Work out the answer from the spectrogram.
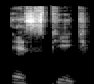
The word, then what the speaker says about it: speak: اولش دوستان ا نداره، دقت بکنید در تلفظ انگلیسی یه مقدار باید رعایت بکنید، بعضی کلمات بی صدا هستن مثل s و p در speak، شما هیچ وقت نمیتونید اولش ا اضافه بکنید. بسیار دیده میشه که خیلی ها میگن speak، به این صورت نیست تلفظ درستش و تلفظ درست به این صورته speak.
